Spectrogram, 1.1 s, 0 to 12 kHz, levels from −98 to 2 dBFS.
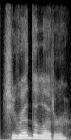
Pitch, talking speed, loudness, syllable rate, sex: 200 Hz, 225 wpm, -13 LUFS, 5.2 syllables/s, female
